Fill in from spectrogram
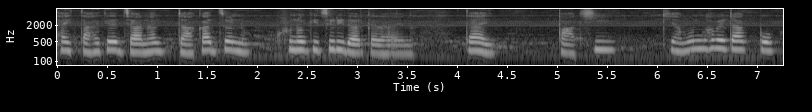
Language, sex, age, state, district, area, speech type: Bengali, female, 18-30, West Bengal, Birbhum, urban, spontaneous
